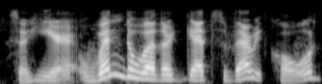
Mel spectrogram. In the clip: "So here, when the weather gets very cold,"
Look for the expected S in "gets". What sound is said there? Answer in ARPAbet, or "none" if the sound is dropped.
S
